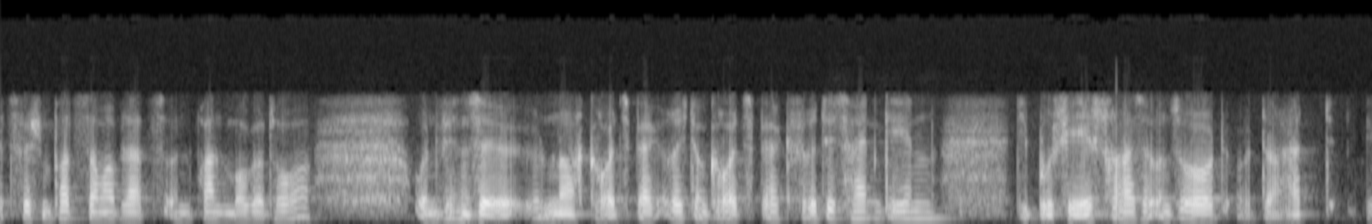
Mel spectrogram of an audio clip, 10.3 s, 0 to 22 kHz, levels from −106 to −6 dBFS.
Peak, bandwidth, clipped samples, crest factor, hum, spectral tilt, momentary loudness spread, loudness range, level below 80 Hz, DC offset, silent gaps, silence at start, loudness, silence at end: -4 dBFS; 4.6 kHz; under 0.1%; 22 dB; none; -8.5 dB/octave; 12 LU; 3 LU; -78 dBFS; under 0.1%; none; 0 s; -26 LUFS; 0 s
